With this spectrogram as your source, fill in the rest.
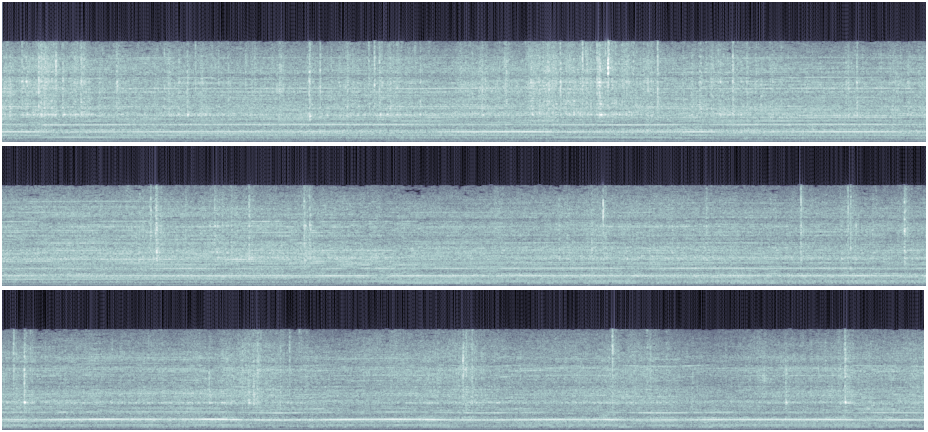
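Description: Crumbs rattle and click as a vacuum nozzle sucks them up from a carpet.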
